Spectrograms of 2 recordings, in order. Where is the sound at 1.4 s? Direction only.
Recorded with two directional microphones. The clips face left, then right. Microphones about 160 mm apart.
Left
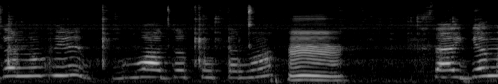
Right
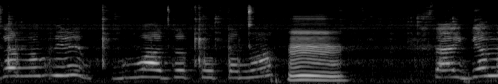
5° left (ahead or behind).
